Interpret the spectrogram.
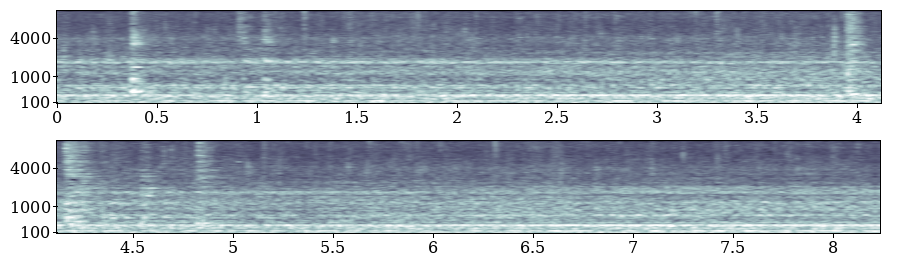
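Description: Shallots, garlic and red chillies sizzling steadily as they fry in hot oil in a steel wok. A few short clicks of the metal spatula against the wok come near the start and about four seconds in.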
